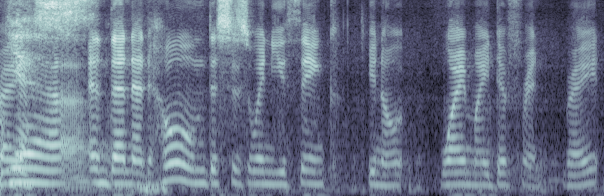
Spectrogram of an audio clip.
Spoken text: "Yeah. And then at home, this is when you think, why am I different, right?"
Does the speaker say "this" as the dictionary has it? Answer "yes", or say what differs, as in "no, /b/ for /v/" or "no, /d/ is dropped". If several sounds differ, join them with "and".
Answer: yes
